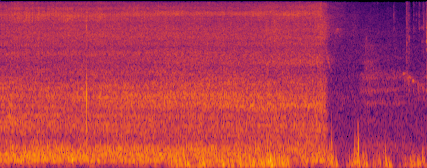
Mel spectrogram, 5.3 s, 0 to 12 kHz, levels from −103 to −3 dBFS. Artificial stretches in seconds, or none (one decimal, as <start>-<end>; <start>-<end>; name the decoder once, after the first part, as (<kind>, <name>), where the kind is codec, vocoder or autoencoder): 0.7-1.9 (vocoder, Vocos)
